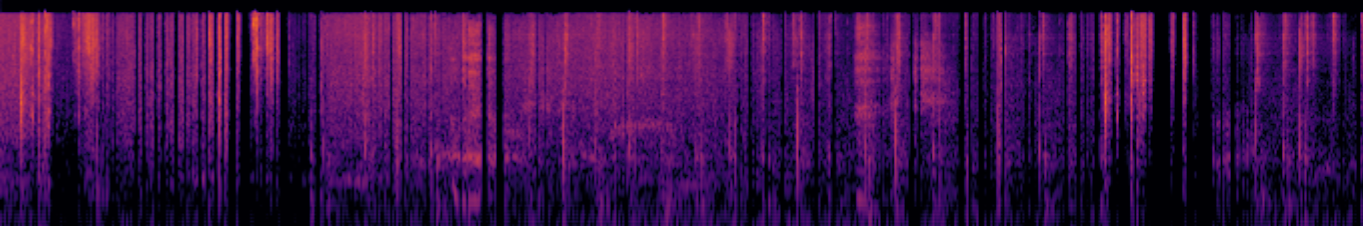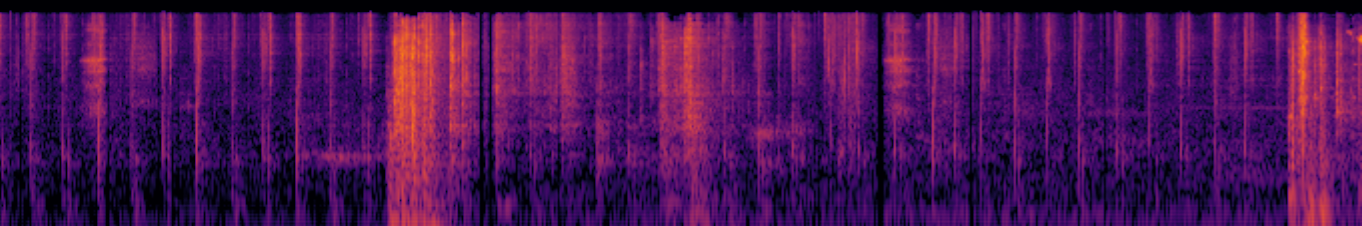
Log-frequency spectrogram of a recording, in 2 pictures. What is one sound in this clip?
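Footsteps fall on a tiled floor.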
